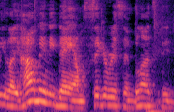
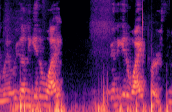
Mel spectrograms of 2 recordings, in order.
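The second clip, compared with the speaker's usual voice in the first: usual speaking voice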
